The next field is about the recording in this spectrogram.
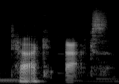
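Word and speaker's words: TACACS+: cisco's tacax plus and that is how you pronounce that by the way tack axe all right all right all right let's take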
